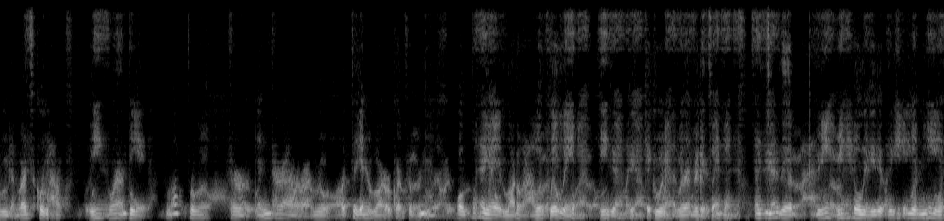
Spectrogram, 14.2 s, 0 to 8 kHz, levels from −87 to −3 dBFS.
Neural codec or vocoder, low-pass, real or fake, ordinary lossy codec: codec, 16 kHz, 0.5 kbps, FreqCodec, larger model; none; fake; none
